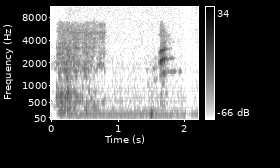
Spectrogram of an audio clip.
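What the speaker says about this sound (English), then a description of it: "This isn't the that orange cat will not go away." An orange cat meows nearby, one drawn-out cry followed after a short gap by a brief higher mew, both fairly faint over low room hum.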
